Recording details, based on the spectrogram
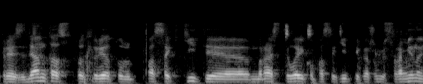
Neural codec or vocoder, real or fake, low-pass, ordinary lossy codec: none; real; 7.2 kHz; Opus, 64 kbps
